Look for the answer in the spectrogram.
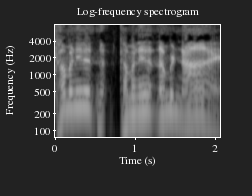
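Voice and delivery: loud radio countdown voice. Announcing a place on the show's own countdown, do it in a Casey Kasem voice. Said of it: "I at least have to do that".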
